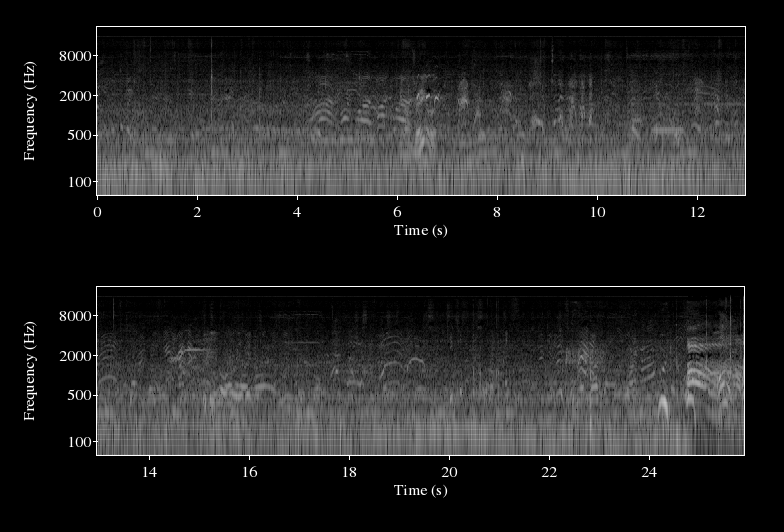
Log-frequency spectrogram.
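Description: Children call out to each other across an open field.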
